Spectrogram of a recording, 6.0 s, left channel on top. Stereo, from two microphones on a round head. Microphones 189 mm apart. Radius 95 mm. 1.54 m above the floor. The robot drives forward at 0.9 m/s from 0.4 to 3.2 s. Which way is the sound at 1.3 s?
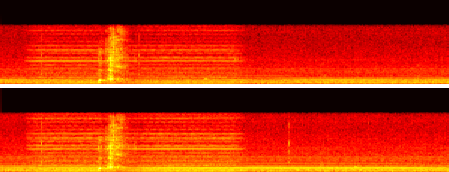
5° left (ahead or behind).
